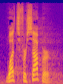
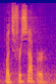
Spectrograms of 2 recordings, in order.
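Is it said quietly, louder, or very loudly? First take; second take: louder; quietly. First: It is said a little louder. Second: It is said at normal volume.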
